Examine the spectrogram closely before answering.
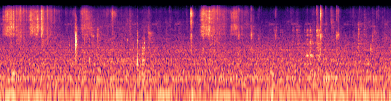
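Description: Ornate uromastyx lizard eating from a bowl of dry seed and lentil mix: irregular crunching and rattling of hard seeds, with a few sharp clicks.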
